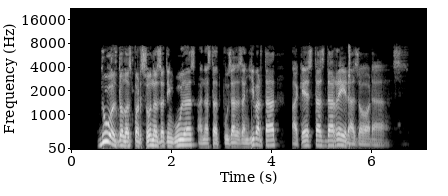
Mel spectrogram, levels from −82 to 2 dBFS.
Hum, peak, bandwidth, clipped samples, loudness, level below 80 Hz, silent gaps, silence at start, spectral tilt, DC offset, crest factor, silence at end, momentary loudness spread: none; -2 dBFS; 8 kHz; under 0.1%; -15 LUFS; -54 dBFS; 4.29-4.40 s; 0.55 s; -4.5 dB/octave; under 0.1%; 14 dB; 0.55 s; 15 LU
